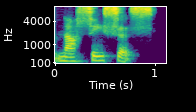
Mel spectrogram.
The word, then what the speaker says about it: Narcissus: a few stories about narcissus and or narcissus uh is is how his name's actually pronounced and uh some of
